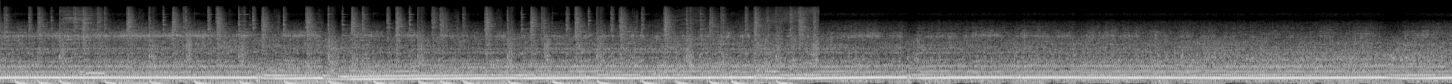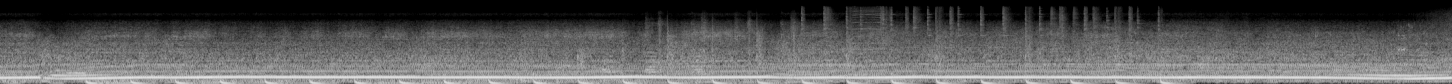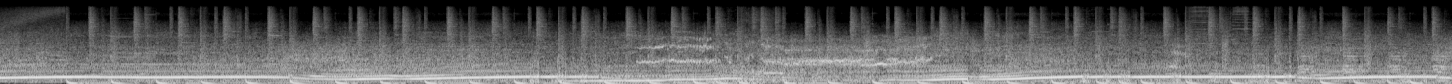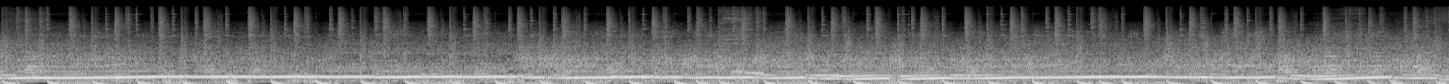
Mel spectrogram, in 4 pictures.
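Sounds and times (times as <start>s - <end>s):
car engine at high revs: 0.0s - 58.0s
tyres squealing: 29.7s - 58.0s.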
